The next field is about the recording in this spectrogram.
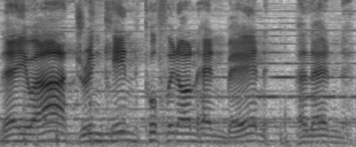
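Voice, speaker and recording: A man's voice: on the high side, measured pace, natural voice. An actor playing a world-weary, cursed nobleman who talks with bitter, sardonic humor, with a game score behind him. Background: game music score.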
